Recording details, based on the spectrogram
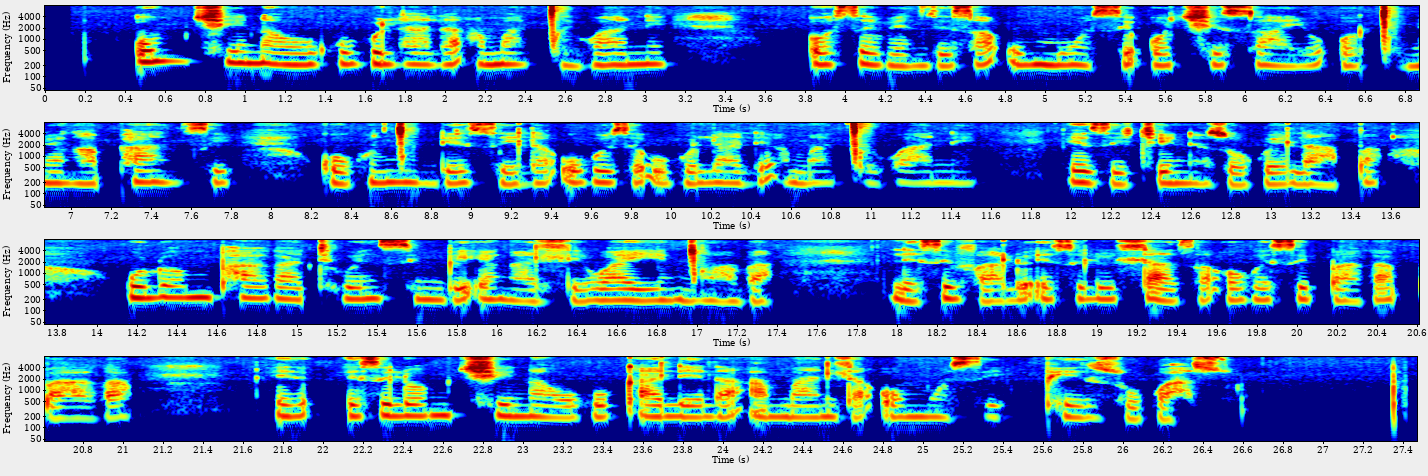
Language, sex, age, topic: North Ndebele, female, 25-35, health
